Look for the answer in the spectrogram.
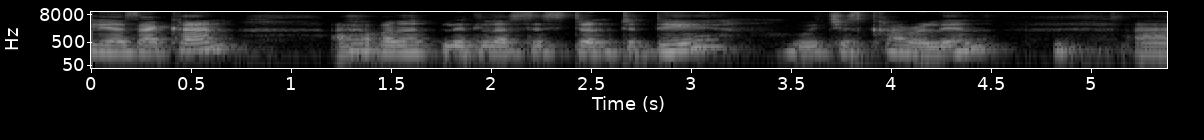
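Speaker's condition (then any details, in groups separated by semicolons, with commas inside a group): No condition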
